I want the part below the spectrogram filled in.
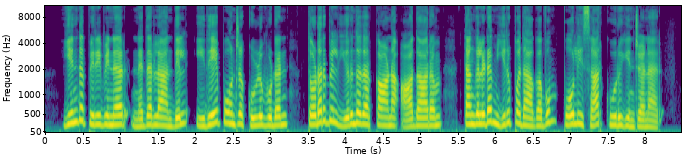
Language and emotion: Tamil, neutral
